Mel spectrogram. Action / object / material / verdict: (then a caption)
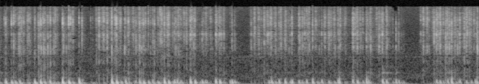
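tap / cardboard chip can / cardboard / none. Fingertips and short nails of both hands scratch and tap a tall, hollow cardboard Pringles chip can with a paper label. The result is a rapid, irregular run of dull, low thumps over a faint bright scratchy hiss, with brief pauses between bursts.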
